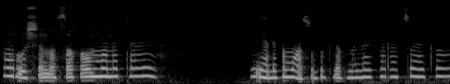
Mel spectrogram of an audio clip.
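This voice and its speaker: A woman's voice: extremely high pitch, steady tone, fairly quick, creaky, darkish tone. A woman voicing an anxious, lovestruck young bride-to-be in a cartoon comedy, wistful and musing. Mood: wistful, worried. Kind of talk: amateur cartoon family comedy dialogue.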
